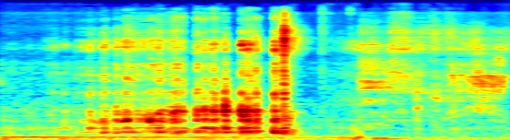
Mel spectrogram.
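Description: Scissors snip small notches into white paper, a few quick close cuts and rustles, with no talking.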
